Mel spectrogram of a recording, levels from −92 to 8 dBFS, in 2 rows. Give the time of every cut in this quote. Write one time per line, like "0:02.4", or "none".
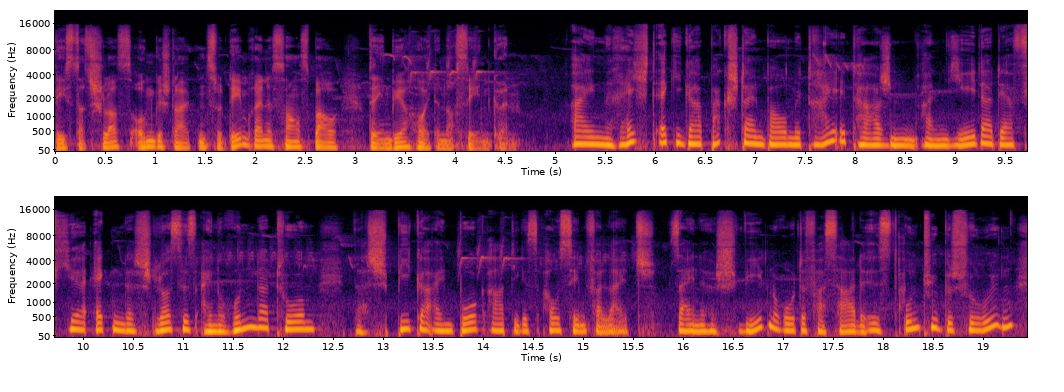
0:15.8
0:18.2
